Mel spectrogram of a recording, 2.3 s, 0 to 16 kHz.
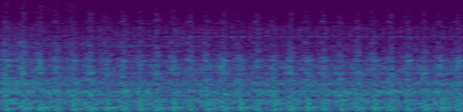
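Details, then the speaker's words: Late-1955 Farmall Super MTA diesel tractor, recorded up close at idle: even, rapid chugging beat holding steady with no misses or extra knocks; normal healthy idle. "I just love the sound of this thing idling. Get it right up close so you can hear it."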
